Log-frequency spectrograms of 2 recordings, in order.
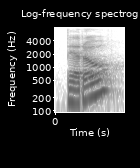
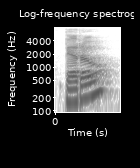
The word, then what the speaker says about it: pero: letter r for example the Spanish word pero pero that letter r is also the same flap sound so if you are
